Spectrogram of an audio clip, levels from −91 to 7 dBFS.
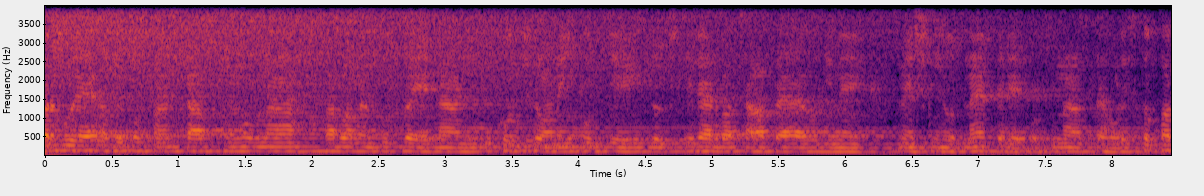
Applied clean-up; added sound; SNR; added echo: none; Explosion; 9 dB; reverberation time 1.9 s.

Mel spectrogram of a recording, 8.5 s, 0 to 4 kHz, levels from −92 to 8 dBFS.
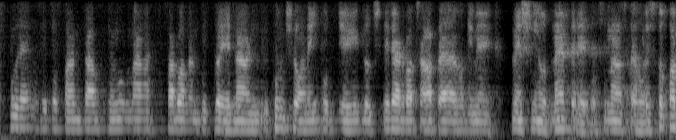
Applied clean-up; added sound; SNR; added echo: neural mask model DeepFilterNet 3.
